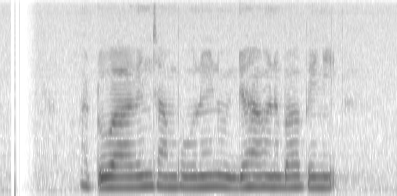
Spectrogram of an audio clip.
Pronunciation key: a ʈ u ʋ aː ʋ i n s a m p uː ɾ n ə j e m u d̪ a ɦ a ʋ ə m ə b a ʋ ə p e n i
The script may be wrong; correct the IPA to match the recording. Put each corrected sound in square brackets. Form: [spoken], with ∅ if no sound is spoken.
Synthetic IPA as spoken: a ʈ u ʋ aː ʋ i n s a m p uː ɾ n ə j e [n] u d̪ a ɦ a ʋ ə [n] ə b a ʋ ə p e n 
